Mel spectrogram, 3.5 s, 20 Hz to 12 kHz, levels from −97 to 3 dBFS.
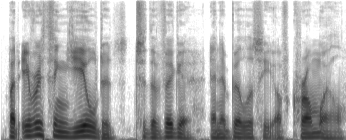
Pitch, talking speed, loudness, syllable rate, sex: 95 Hz, 175 wpm, -19 LUFS, 5.9 syllables/s, male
